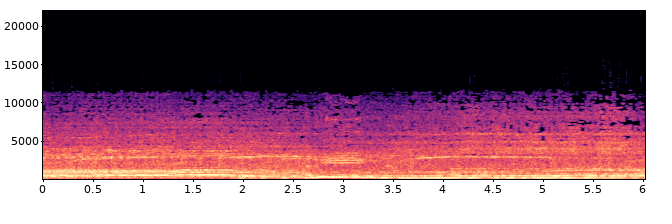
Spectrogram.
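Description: A live band playing Persian pop music, with long held notes and a wavering melodic line in the first second or so.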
